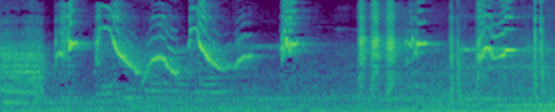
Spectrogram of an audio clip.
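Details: Male Javan myna singing vigorously as a tutor song for other mynas to copy: loud swooping whistles rising and falling, mixed with harsh squawks and clipped high notes, over a low background hum.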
